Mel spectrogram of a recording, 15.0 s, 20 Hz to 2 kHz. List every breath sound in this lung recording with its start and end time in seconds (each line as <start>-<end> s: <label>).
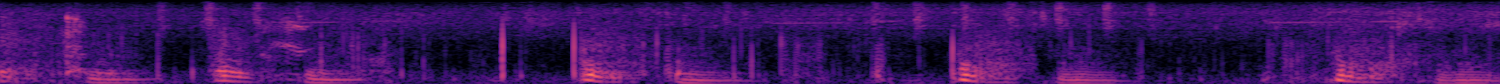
0.67-1.65 s: exhalation
0.67-1.65 s: rhonchi
1.99-2.98 s: inhalation
1.99-2.98 s: rhonchi
3.00-3.99 s: exhalation
3.00-3.99 s: rhonchi
5.67-6.57 s: inhalation
5.67-6.57 s: rhonchi
6.75-7.65 s: exhalation
6.75-7.65 s: rhonchi
9.53-10.42 s: inhalation
9.53-10.42 s: rhonchi
10.59-11.48 s: exhalation
10.59-11.48 s: rhonchi
13.38-14.27 s: inhalation
13.38-14.27 s: rhonchi
14.38-15.00 s: exhalation
14.38-15.00 s: rhonchi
